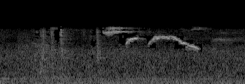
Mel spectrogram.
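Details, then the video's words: Pet male superb parrot that mimics human speech, saying phrases such as greetings and thank you; here two thin whistled arcs rise and fall over about half a second, amid faint room hiss. "my superb parrot talking"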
